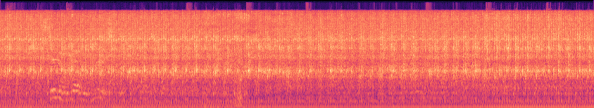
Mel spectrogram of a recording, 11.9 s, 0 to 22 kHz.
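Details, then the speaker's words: Mercedes W124 OM606 diesel turbo project after first start, no intake manifold, throttle released: loud but even clatter at a settled idle with no knocking, nailing or missed beats, despite worries about timing; running normally. "everything seems to be fine now and yeah it uh revved um i was worried about the timing that it was off but um so far i didn't hear any nailing"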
